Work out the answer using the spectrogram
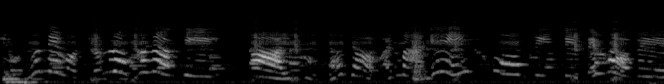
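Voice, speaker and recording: Using a cartoonish character voice, a woman talks at a fairly slow pace with an extremely high pitch. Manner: animated, exclamatory.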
